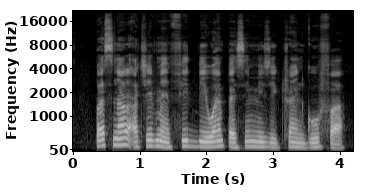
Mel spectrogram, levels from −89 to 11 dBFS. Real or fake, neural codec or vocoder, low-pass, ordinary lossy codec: fake; vocoder, 48 kHz, 128 mel bands, Vocos; none; none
